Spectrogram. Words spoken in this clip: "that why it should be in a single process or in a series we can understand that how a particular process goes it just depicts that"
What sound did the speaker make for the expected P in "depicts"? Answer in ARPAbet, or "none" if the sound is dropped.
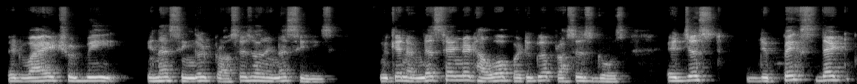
P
